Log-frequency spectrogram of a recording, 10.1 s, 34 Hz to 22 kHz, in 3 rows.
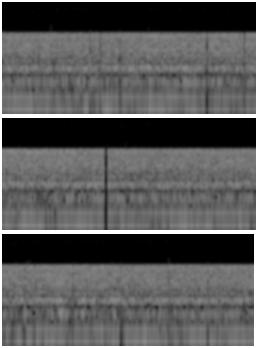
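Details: Constant, even-pitched humming of a reproductive swarm of honey bees settling into a bait hive at Painted Peacock Manor, 04/07/21, with a low rumble beneath and occasional faint ticks.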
